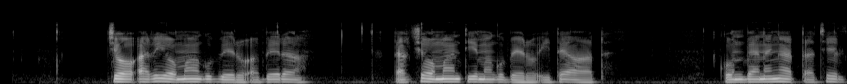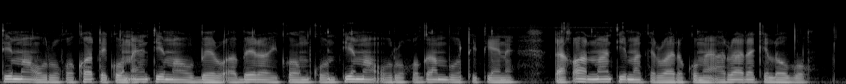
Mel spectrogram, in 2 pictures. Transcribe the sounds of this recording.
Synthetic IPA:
t͡ʃɔ˨ʔa˨ɾɪ˦ɔ˨ma˦ɡo˦be˨ɾo˨ʔa˨be˦ɾa˦ | d̥a˨k̚t͡ʃɔ˦ma˦ntje˦ma˦ɡo˦be˨ɾo˨ʔi˨tɛ˦ɔ˨t | kʊ˨nbɛ˨nɛ˦ŋa˦ta˨t͡ʃe˦˨ltje˦ma˦o˨ɾu˨ko˨kɔ˦ti˨kʊ˨nʔɛ˦ntje˦ma˦o˨be˨ɾo˨ʔa˨be˦ɾa˦i˨ko˦mkʊ˨ntje˦ma˦ʔo̰˨ɾu˨ko˨ɡa˦mbo˦ti˨tje˨ne˦d̥a˨kɔ˦tma˦ntje˦ma˦k̬i˨ɾwa˨do˨ko˨me˨a˨ɾwa˦da˦kɪ˨˦lo˦bo˨

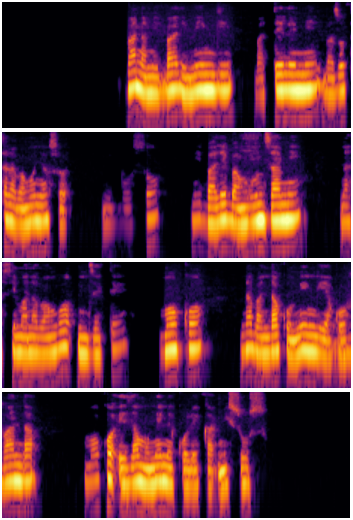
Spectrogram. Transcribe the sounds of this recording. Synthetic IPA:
ba˦na˨mi˨ba˦li˨mi˦ŋɡi˦ | ba˨tɛ˦lɛ˦mi˦ba˨zo˦ta˦la˨ba˨ŋɡo˦ɲɔ̃˦nsɔ˨ | li˨bo˨so˦ | mi˦ba˨le˦ba˨ŋɡo˦nza˦mi˦ | na˨si˨ma˨na˨ba˨ŋɡo˦nze˨te˦ | mɔ˦kɔ˦ | na˨ba˨nda˦ko˨mi˦ŋɡi˨ja˨ko˨va˦nda˦ | mɔ˦kɔ˦ʔe˨za˦mo˨nɛ˦nɛ˨ko˨le˨ka˨mi˨su˦su̥˨

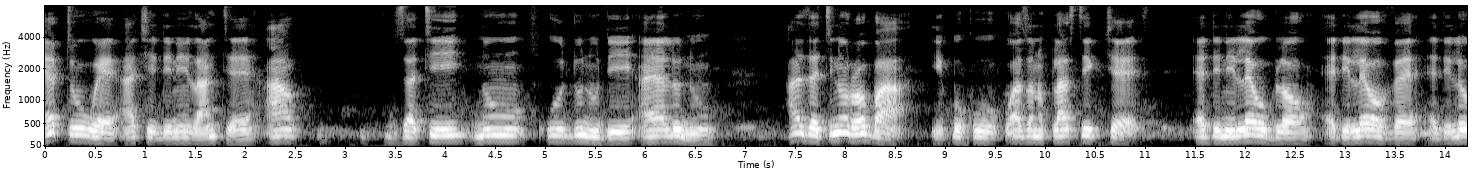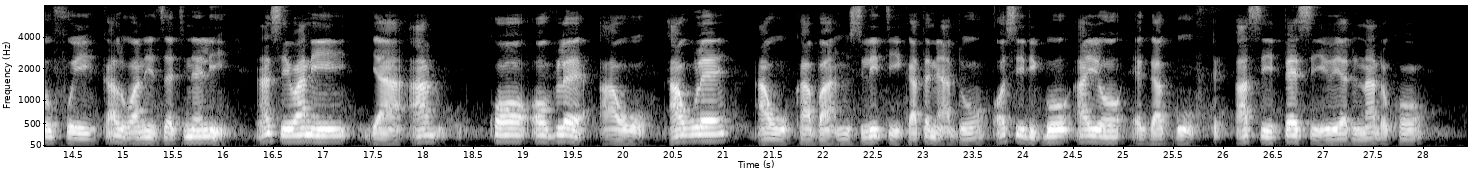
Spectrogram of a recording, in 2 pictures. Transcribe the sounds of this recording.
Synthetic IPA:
ɛ˦tʊ˦wɛ˨a˨t͡ʃɪ˨dɪ˨nɪ̃˨la˨˦n̩˦tɛ˨a˦ | za˨ti˦nʊ̃˦wu˦du˦nũ˨dɪ˨a̰˦ja˦lo˦nũ˨ | a˨zɛ˨t̪i˦nʊ̃˦ɾɔ˦ba˨ | i˨k͡po˨ku˨xʊ̰˦a̰˦zɔ˦nʊ̃˨pla˦st̪i˦k̚t͡ʃɛ˦˨s | ɛ̰˨dɪ˨nɪ̃˨lɛ˦wʊ˦blɔ˨ɛ̰˨dɪ˨lɛ˦ɔ˨vɛ˨ɛ̰˨dɪ˨lɛ˦wo˦fo˨e˨ka̰˦lʊ˨wa˦nɪ̃˦d͡zɛ˨t̪i˦nɛ˦lḭ˨ | a̰˦sɪ˦wa˦nɪ˦d͡ʒa˨a̰˦ | kɔ˦ɔ̰˦vlɛ˦a˨wʊ˨a˨wlɛ˦ | a̰˨wʊ˨ka˨ba˨nũ˨si˨li˦ti˨ka˨t̪a˦nɪ̃˨a̰˨dʊ˦ɔ̰˦sɪ˦˨di˨ɡ͡bo˦a̰˦jɔ˦ɛ̰˨ɡa˨ɡ͡bo˨a˨˦sɪ˦pɛ˦sɪ˨jo˨ja˨dʊ˨nã˦dʊ˨kɔ˦

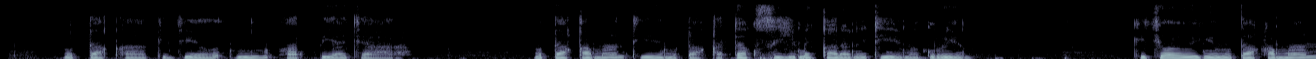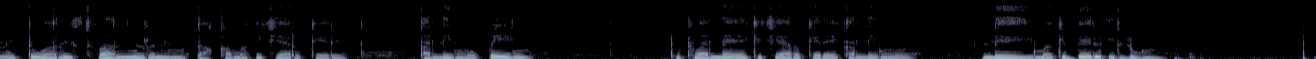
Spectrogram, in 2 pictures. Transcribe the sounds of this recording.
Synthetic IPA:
mʊ˨tɔ˨kʰa˨ki˨d͡ʒe˨ŋo˨i˨ɲi˦mɔ˨t̚bɪ˦a˦t͡ʃaɾa˨ | mʊ˨tɔ˨kːa˨ma˦ntje˦mʊ˨tɔ˨kːa˨ta˦ksi˦mɛ˦ka˦la˨nɛ˦tje˦ma˦ɡɾi˦n | ki˦t͡ʃɔ˦jo˦˨i˨ŋe˨mʊ˨tɔ˨ka˨ma˦nːi˦tu˦a˦ɾi˦stva˦nɲu˦ɾo˦ni˦mo˨tɔ˨kːa˨ma˦ɡɪ˨t͡ʃɛ˦ɾɔ˦ke˨de˦ | ka˨lɪ˨mːo˨pɪ˦ŋ | tu˦twa˦lɛ˦ki˦t͡ʃɛ˦ɾɔ˦ke˨de˦ka˨lɪ˨mːo˨ | le˨i˨ma˦ɡi˦be˦do˦ʔi˨lu˨m

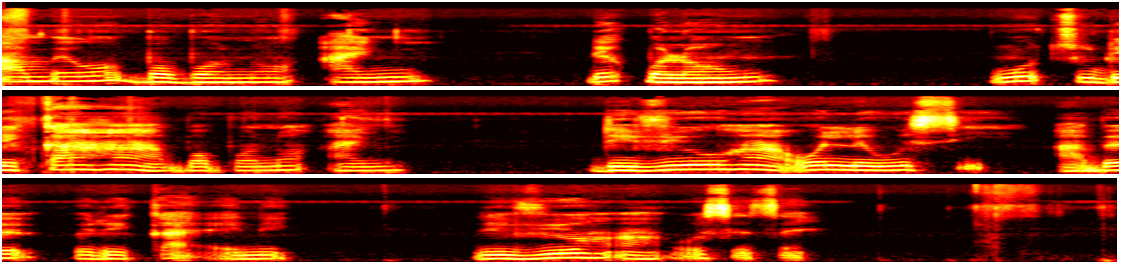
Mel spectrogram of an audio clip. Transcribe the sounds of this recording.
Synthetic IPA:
a˨me˨wo˦bɔ˨bɔ˨nɔ̃˨a˨ɲĩ˦ | ɖe˦k͡plɔ˨ŋũ˦ | ŋũ˦t̪u˨ɖe˨ka˦ɦã˦bɔ˨bɔ˨nɔ̃˦a˨ɲĩ˦ | ɖe˨vi˦wo˦ɦã˦wʔo̰˦le˨wo˦sḭ˦ | a̰˨be˦ɸe˨ɖe˨ka̰˦ɛ̰˨nɛ̃˨ | ɖe˨vi˦wo˦ɦã˦wo̰˦sḛ˦sḛ̃˦

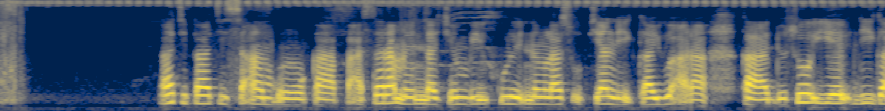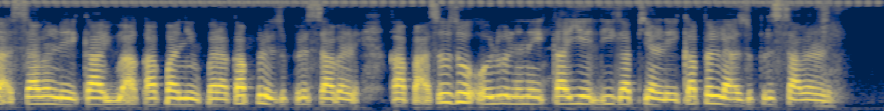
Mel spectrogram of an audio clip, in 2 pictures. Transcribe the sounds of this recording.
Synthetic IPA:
pa˦ti˨pa˦ti˨sa̰˦ʔa˦m̩˦bʊ˨ŋɔ˨ka˨pa̰˨ʔa̰˨sa˦ɾa˦mɨ˨n̩˦da˨t͡ʃi˦m˦bi˦ku˦lɨ˦nɨ˦ŋ˦la˦sʊ̰˨ʔʊ˨pi˦ɛ˦n˦lɨ˨ka˦ja˦ʔa̰˨ɾa˨ka˨do˨so˦jɛ˦liː˦ɡa˨sa˦βɨ˦nlɨ˨ka˦ja̰˦ʔka˨k͡pa˦ni˨nk͡pa˨la˨ka˦pɨ˦lɨ˨zʊ˨pɨ˦lɨ˦sa˦bɨ˦nlɨ̰˨ka˨pa̰˨ʔa̰˨sɨ˦zʊ˦ʔo˨lʊ˦ʔlɨ˦nɨ˦ka˦jɛ˦liː˦ɡa˨pi˦ɛ˦nlɨ˨ka˦pɨ˦lla˨zʊ˦pɨ˦lɨ˦sa˨βɨ˦nlɨ˨

